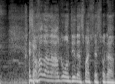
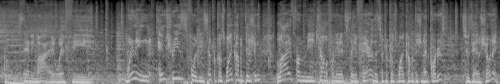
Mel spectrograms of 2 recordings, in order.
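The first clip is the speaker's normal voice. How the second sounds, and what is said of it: News announcer voice. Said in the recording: “news voice”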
